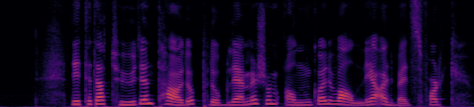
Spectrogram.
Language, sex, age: Norwegian, female, 54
